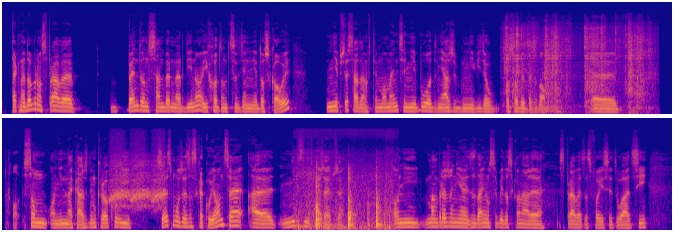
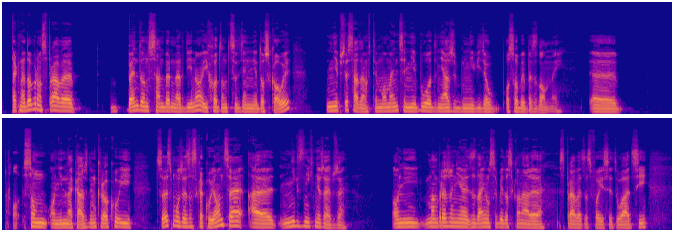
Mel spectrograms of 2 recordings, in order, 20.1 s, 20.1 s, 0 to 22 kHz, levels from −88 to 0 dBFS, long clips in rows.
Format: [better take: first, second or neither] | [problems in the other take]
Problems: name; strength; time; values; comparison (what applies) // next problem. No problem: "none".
second | footsteps; noticeable; from 7.5 to 10 s; peak 4 dB below the speech // alarm; noticeable; at 12 s; peak 1 dB below the speech // footsteps; loud; from 14 to 16 s; peak 6 dB above the speech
